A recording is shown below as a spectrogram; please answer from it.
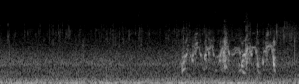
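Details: Greylag geese at Pearson Park, Hull, England, on 22 August 2021, recorded on a GoPro Hero9: a short cluster of nasal honks in the second half, over a steady low rumble of background noise.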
